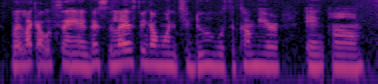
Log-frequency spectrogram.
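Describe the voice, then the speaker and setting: A somewhat breathy woman's voice at medium pitch. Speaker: retired RV-living YouTuber. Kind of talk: casual livestream commentary. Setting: sitting in car, livestream.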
